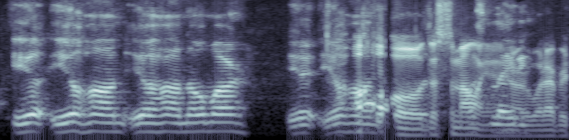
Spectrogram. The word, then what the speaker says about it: Ilhan Omar: that they should deport him, like him and Elon Omar and all them. They're trying to deport Elon. him. What did Elon do? Not. I don't know how you call it. How you say her name? Ilhan Omar.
